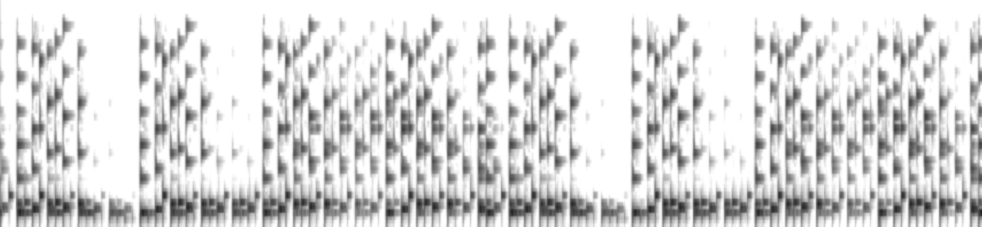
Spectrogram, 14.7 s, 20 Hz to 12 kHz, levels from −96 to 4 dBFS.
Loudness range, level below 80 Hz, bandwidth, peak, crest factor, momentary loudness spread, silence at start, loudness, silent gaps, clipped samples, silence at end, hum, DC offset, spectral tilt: 2 LU; -78 dBFS; 11.5 kHz; -4 dBFS; 16 dB; 14 LU; 0 s; -19 LUFS; 1.57-1.62 s, 8.96-9.00 s; under 0.1%; 0 s; none; under 0.1%; 3.5 dB/octave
